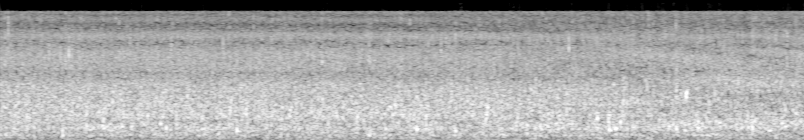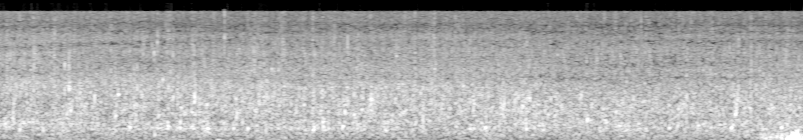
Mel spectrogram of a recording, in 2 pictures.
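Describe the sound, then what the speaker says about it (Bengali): A small stream in a Darjeeling forest flows steadily, a constant broadband rushing and babbling of water, close and fairly loud throughout, with no voices. "আমরা চলে এসেছি একটা ছোট্ট জলের ধারার কাছে ছোট্ট হলেও এর আওয়াজটা অনেক দূর থেকে শোনা যাচ্ছে"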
